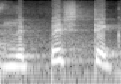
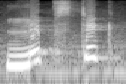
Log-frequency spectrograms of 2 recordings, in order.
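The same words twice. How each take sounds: First: It is said with a Bihari accent. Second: It is said with a standard English accent.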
